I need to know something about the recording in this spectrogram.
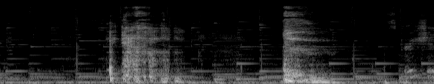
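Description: A person coughing twice, a put-on cough acting out a sick horse, over steady background music.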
